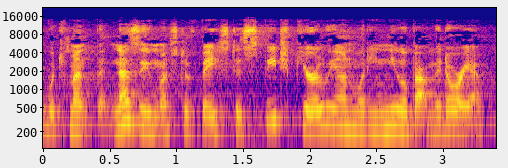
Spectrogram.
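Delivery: ordinary delivery, nothing marked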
